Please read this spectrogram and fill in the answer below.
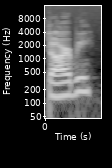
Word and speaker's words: Derby: Derby County no wait it's spelled Derby it's pronounced Derby yeah what's that about what's the deal with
